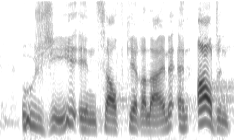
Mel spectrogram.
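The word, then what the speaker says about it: Huger: Yes, we had landed at the plantation of a Monsieur Auger, Benjamin Sugar, or Auger is the way you pronounce it there, Auger in South Carolina, an ardent patriot, but he had mistaken me and my companions for Englishmen.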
